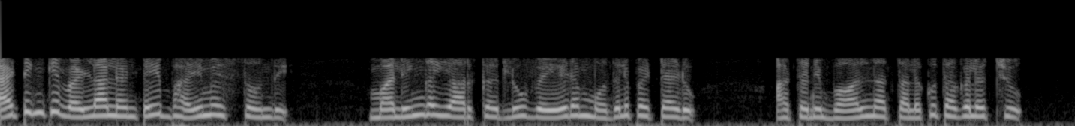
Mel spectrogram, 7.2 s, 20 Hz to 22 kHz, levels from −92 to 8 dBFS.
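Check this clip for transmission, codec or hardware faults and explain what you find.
No transmission, codec or hardware fault can be heard in this speech. The G.711 telephone coding is working as intended, with the sound band-limited so that nothing passes above about 3.8 kHz, the narrow bandwidth expected of a standard 64 kbps telephone line.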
